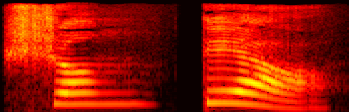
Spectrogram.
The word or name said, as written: sheng1diao4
